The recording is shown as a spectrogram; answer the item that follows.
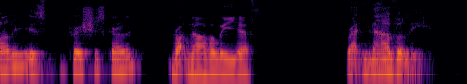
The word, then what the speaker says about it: Ratnavali: Ratnavali, correct pronunciation, by Nagarjuna.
